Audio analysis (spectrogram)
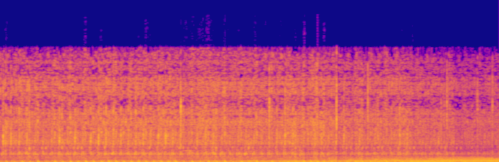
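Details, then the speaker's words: Injection Honda Revo Fit motorcycle at idle: uneven knocking about two beats per second from the right-side clutch area; traced to the worn clutch lining, area apparently never previously disassembled. "berarti masalahnya di mana lagi kalau bukan di bagian area kampas ganda karena yang berputar ya yang bergerak saat ada suara tersebut"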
